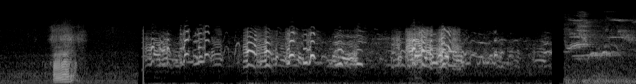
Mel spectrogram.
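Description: A flock of geese honking over one another in a busy, overlapping clamour of nasal calls. A brief low call comes before them and a cut to another sound follows.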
